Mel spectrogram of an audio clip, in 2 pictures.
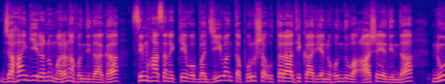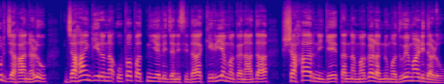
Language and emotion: Kannada, neutral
